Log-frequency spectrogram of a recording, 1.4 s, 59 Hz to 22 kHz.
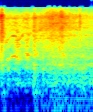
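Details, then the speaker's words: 2000 (or 2003) GMC Sierra 1500 5.3 LS V8 with an intermittent crank no-start. Oxygen sensor wires at the computer grounded. Brief crank, then it catches almost at once and settles into a rough, rising idle: a quick start. "okay fired right up you see our oxygen sensor is uh going to start responding I'm sure"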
